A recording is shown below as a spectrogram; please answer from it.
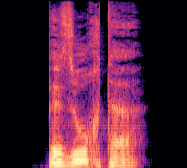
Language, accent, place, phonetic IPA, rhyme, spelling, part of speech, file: German, Germany, Berlin, [bəˈzuːxtɐ], -uːxtɐ, besuchter, adjective, De-besuchter.ogg
- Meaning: inflection of besucht: 1. strong/mixed nominative masculine singular 2. strong genitive/dative feminine singular 3. strong genitive plural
